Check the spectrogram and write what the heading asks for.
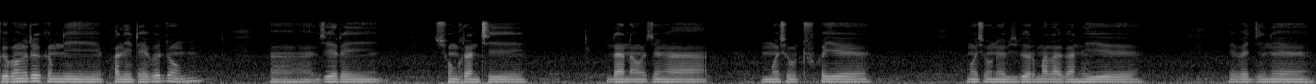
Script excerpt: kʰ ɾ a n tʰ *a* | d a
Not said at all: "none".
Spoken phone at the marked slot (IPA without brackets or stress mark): i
